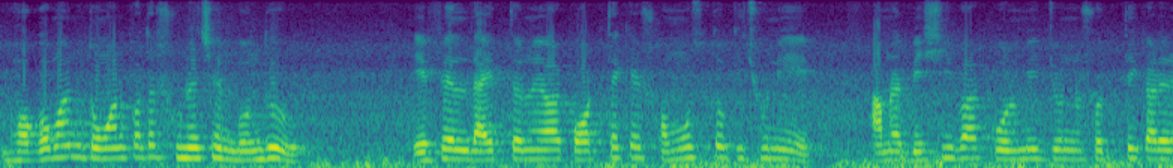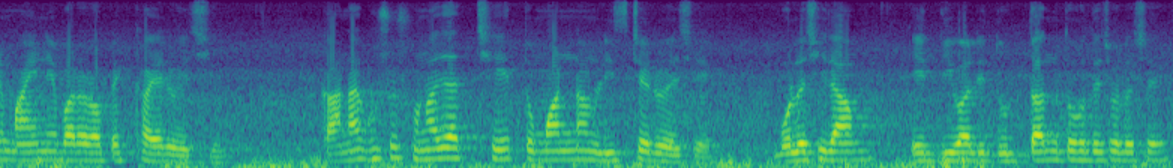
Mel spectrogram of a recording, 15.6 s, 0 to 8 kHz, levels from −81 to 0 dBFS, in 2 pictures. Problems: constant background noise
